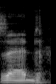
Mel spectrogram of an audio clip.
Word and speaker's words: Z: Z. It's pronounced Zed.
